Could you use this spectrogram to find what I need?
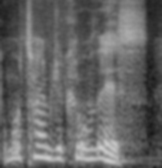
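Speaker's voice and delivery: scolding spouse. Retold or imitated. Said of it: "tells him off as though somehow it's his other half's come home".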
